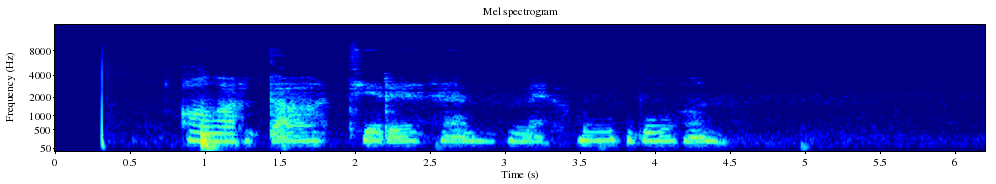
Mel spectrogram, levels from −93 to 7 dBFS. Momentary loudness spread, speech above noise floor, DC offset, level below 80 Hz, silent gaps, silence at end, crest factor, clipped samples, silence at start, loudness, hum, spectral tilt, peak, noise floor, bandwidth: 18 LU; 35 dB; under 0.1%; -64 dBFS; none; 1.2 s; 26 dB; under 0.1%; 0.85 s; -44 LUFS; none; -7.5 dB/octave; -18 dBFS; -78 dBFS; 9.4 kHz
